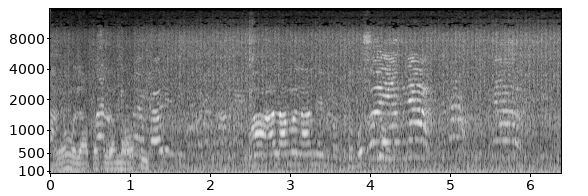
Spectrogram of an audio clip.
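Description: Several people talking over the steady low rumble of an idling vehicle engine.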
